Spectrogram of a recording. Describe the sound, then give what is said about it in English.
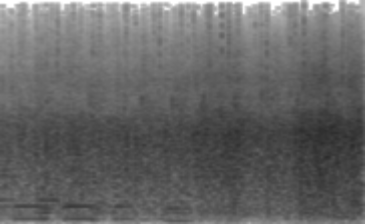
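Canned studio-audience applause for a mock game show segment called the Mystery Voice, a dense, steady wash of clapping that swells slightly toward the end, with a few faint low tones fading out in the first couple of seconds. “Studio audience really pumped up about that. All the very applause.”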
